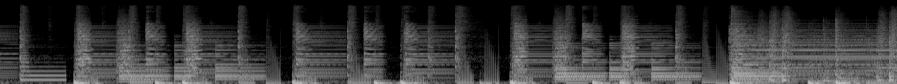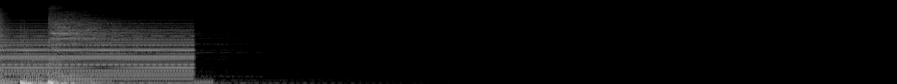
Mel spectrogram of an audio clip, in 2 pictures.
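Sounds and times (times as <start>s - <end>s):
tenor horn warmup in E flat: 0.2s - 11.1s.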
